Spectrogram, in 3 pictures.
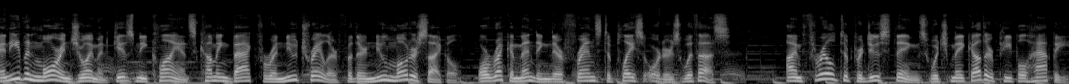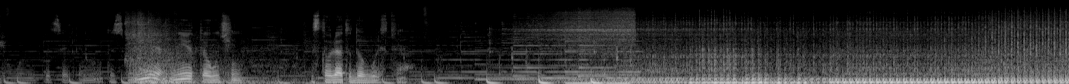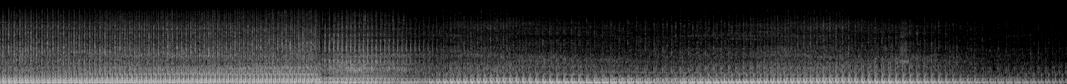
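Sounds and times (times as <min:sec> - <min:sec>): motorcycle engines accelerating: 0:17.0 - 0:32.0.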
